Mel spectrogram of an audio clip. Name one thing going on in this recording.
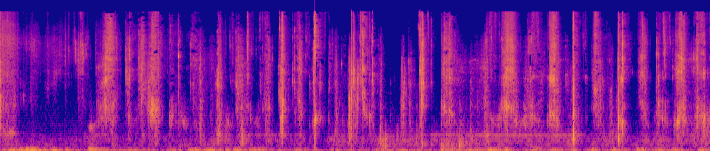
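A young man chews noisily close to a microphone.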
